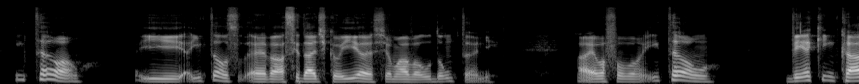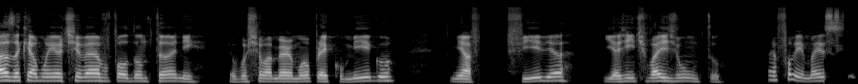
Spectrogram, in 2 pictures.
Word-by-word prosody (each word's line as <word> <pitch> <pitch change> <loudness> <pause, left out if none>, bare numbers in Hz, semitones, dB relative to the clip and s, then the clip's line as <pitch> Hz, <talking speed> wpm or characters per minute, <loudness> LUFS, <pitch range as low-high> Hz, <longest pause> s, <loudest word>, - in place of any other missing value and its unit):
"Então, 215 - -1 0.6
e 130 -1 0
então." 160 +2 -3 0.2
Era 125 -1 +3
a - - +2
cidade 135 -3 +4
que - - -7
eu 125 - 0
ia 140 -1 +3
chamava 120 -1 -1
Udon 125 +5 -7
Thani. - - -12 0.8
Aí - - +2
ela 135 +1 +2
falou: 125 -2 -5
"Então, 170 -8 -1 0.7
vem 155 +6 +4
aqui 195 +2 0
em 180 - -10
casa 175 +2 +7
que 190 - +1
amanhã 175 0 +2
eu - - 0
te 175 - 0
levo 170 -2 +2
para 165 - -1
Udon 150 -1 -4
Thani, 145 -4 -3 0.3
eu - - -11
vou 135 +1 -7
chamar 140 +1 -1
meu 140 0 +1
irmão 140 +1 -1
para 145 0 0
ir 140 - +3
comigo, 165 +7 -3 0.5
minha 135 -2 +2 0.4
filha, 165 +5 -2 0.3
e - - -3
a 135 - +2
gente 150 +2 -3
vai 155 +1 +3
junto." 150 -5 -10 0.4
Aí 200 - -7
eu - - -11
falei: 235 -5 -3
"Mas, 160 +4 -4
150 Hz, 165 wpm, -24 LUFS, 130-170 Hz, 0.8 s, casa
